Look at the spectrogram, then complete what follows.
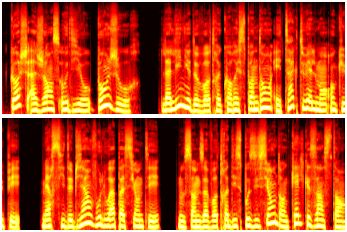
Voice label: FRENCH

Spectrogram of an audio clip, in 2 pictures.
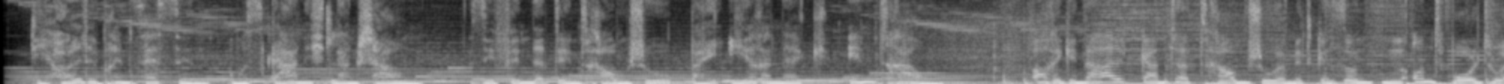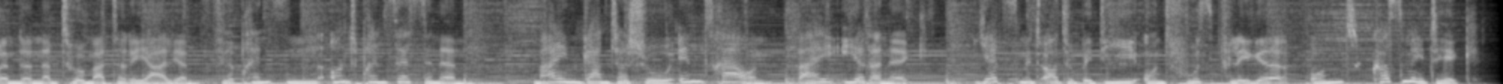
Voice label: SPOT; Iraneck Bienenpate 2020

